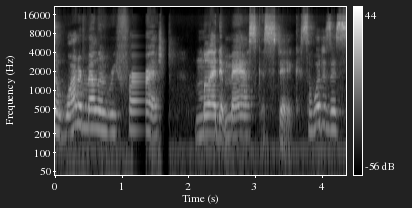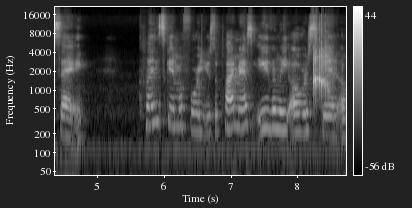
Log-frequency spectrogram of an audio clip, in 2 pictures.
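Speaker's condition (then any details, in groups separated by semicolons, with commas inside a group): No condition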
